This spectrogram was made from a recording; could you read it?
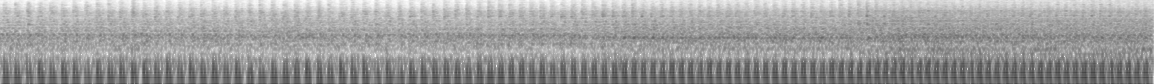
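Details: Used go-kart with a small single-cylinder engine that has compression, possibly run without oil (owner feared a bottom-end bearing), with likely fuel in the oil: regular putter that picks up slightly, no knocking; sounds healthy.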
